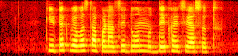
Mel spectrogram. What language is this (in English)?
Marathi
